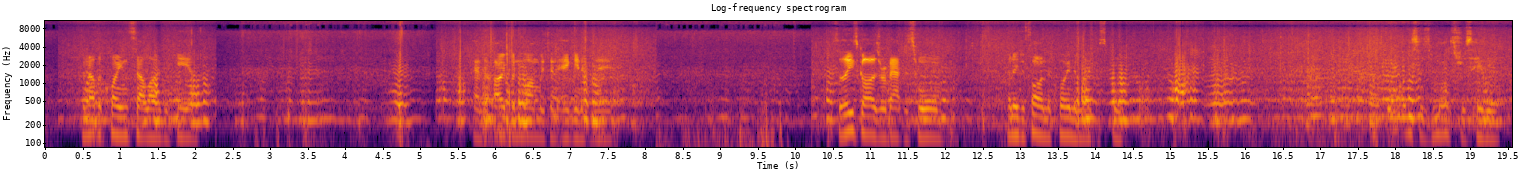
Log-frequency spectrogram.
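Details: Bees from a busy beekeeper's apiary during a hive inspection, producing a constant low hum overlaid by surging bursts of louder, wavering buzzing. The bursts come and go several times, with quieter stretches of steady drone between them.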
